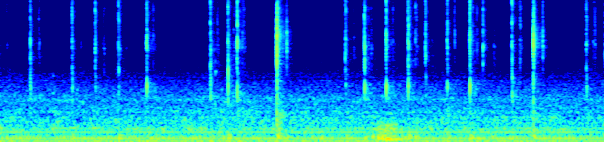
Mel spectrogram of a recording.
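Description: Faint, irregular clicking of computer keyboard keys as a web search is typed in.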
